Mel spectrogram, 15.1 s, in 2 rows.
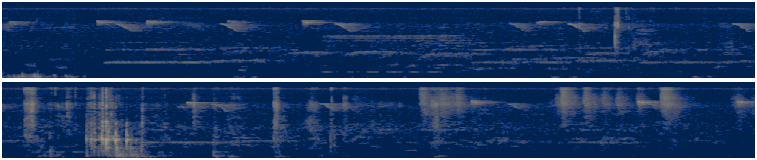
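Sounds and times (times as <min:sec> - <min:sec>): faint steady background noise: 0:00.0 - 0:15.0.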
